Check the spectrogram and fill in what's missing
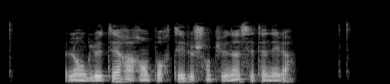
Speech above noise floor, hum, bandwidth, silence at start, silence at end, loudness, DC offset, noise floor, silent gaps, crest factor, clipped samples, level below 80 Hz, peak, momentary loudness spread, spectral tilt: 65 dB; none; 7.6 kHz; 0.65 s; 0.95 s; -21 LUFS; under 0.1%; -85 dBFS; none; 20 dB; under 0.1%; -68 dBFS; -4 dBFS; 5 LU; -5 dB/octave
